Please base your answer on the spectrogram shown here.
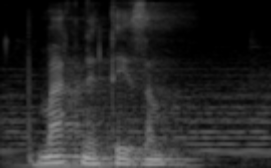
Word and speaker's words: magnetism: proportion proportional proportion proportional magnetism we stress the first syllable mag magnetism not magnetism but it's a magnet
